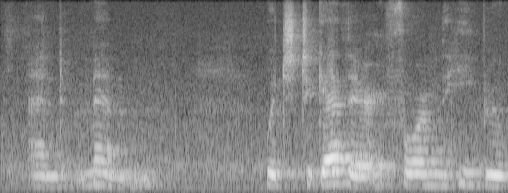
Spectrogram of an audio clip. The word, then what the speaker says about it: Mem: The two Hebrew letters SH and M, pronounced Shin and Mem, which together form the Hebrew word Shem, represent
